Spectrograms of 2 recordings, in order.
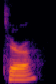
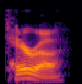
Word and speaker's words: Terah: All we know for certain is that Abram took, I'm sorry, what do you pronounce, how do you pronounce his name? – Tara. – Terah took his son Abram,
